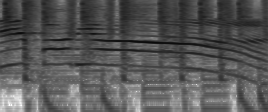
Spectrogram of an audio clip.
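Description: Birthday song with a steady beat, over which one long meow-like call rises in pitch, holds, and slowly falls away.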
